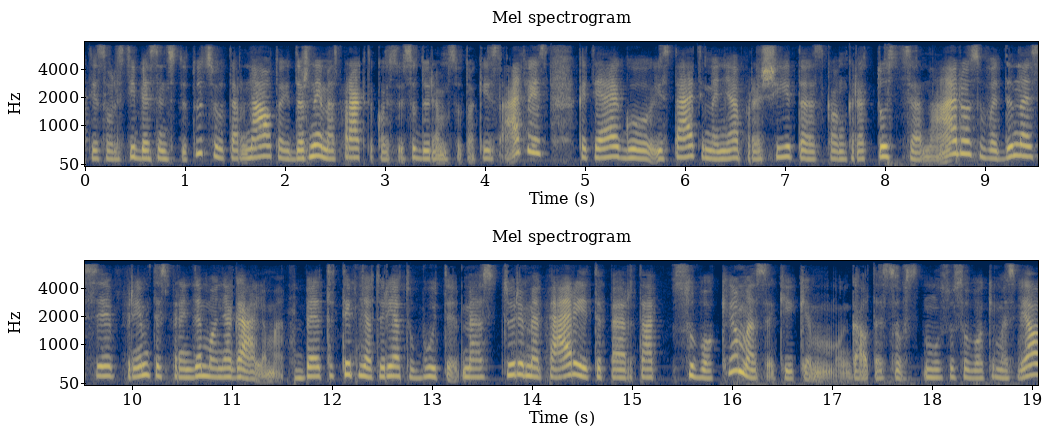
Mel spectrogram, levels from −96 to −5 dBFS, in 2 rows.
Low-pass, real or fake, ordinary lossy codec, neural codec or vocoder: 7.2 kHz; real; AAC, 32 kbps; none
